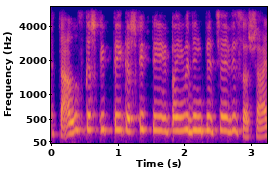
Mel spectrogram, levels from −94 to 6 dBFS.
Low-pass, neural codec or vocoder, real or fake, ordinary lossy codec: 5.4 kHz; codec, 16 kHz, 4 kbps, FunCodec, trained on LibriTTS, 50 frames a second; fake; Opus, 64 kbps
